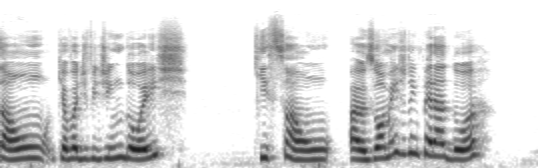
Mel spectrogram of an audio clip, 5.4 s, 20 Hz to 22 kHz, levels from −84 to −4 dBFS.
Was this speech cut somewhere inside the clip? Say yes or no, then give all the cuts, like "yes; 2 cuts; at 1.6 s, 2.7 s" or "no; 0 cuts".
no; 0 cuts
